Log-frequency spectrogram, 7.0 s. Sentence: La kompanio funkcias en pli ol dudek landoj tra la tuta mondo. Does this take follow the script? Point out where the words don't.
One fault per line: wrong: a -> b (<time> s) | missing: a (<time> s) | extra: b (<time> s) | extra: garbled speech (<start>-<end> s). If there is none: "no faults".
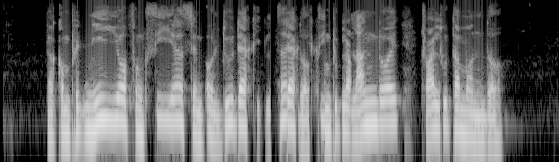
missing: pli (2.6 s)
extra: garbled speech (3.4-4.4 s)
missing: la (5.5 s)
